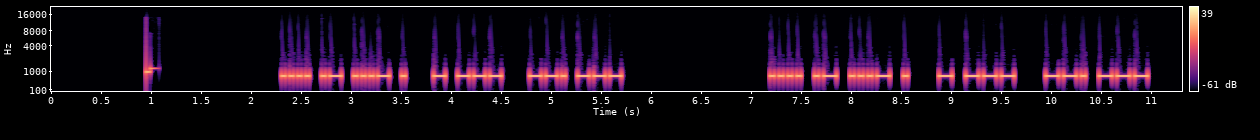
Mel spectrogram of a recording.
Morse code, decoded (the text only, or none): HAVE TO GO HAVE TO GO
